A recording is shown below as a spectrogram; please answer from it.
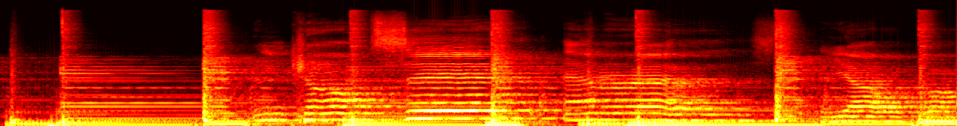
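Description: Blues trio playing a slow song live: guitar and bass over drums, with a drum or cymbal hit about once a second and a man singing at the microphone.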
